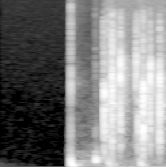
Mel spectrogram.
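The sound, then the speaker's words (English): Hand clapping that bursts in after half a second of silence, a quick, uneven run of crisp claps growing slightly louder and denser toward the end. “Clap, clap, clap.”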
